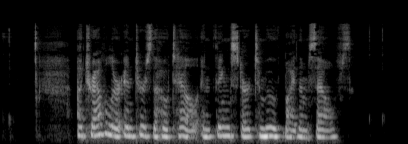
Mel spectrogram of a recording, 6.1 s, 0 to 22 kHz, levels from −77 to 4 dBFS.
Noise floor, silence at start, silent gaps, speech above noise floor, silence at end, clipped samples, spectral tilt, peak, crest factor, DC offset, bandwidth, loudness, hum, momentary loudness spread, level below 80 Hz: -62 dBFS; 0.5 s; none; 41 dB; 0.9 s; under 0.1%; -5 dB/octave; -6 dBFS; 18 dB; under 0.1%; 11.5 kHz; -22 LUFS; none; 18 LU; -62 dBFS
